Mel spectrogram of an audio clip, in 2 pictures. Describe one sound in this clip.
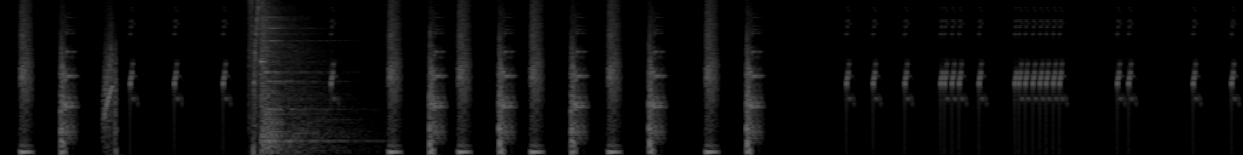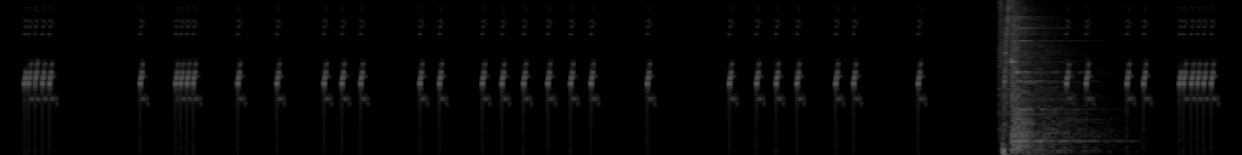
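Short electronic menu blips click quickly, one after another.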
